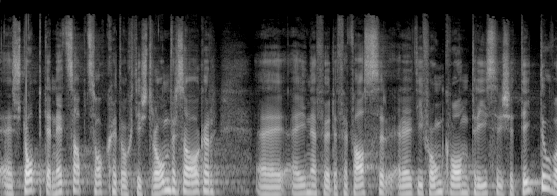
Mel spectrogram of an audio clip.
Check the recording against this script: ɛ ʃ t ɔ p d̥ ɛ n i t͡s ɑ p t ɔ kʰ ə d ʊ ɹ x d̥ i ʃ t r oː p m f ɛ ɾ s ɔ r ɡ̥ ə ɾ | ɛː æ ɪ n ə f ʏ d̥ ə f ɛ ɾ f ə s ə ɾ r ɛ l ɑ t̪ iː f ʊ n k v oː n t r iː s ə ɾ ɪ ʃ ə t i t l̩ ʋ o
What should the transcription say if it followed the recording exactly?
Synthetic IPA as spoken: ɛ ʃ t ɔ p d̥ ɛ n ɛ t͡s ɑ p t͡s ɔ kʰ ə d ʊ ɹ x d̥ i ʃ t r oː m f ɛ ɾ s ɔ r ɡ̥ ə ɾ | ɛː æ ɪ n ə f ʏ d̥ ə f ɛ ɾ f ɑ s ə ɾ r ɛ l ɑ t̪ iː f ʊ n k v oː n t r iː s ə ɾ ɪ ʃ ə t i t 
